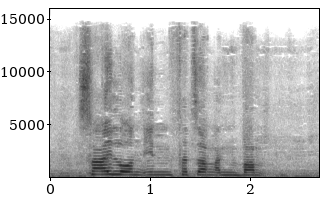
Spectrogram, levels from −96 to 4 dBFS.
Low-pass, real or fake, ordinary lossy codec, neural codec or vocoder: 14.4 kHz; fake; AAC, 48 kbps; codec, 44.1 kHz, 7.8 kbps, Pupu-Codec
